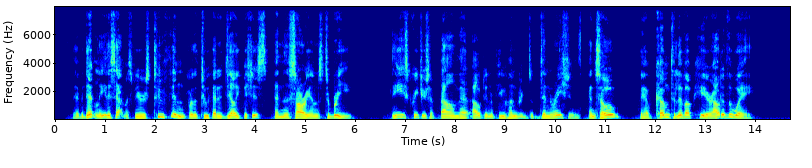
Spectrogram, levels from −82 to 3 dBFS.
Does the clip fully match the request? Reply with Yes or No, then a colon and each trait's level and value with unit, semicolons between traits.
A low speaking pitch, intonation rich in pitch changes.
Yes: low, 125 Hz; wide, 6.0 semitones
